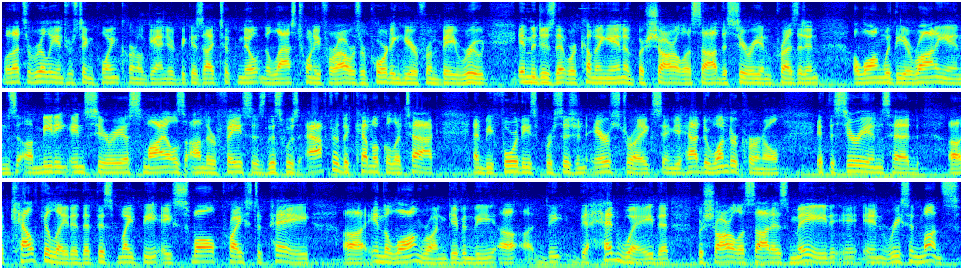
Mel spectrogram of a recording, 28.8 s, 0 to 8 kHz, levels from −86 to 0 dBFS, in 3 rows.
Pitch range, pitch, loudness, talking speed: 120-140 Hz, 130 Hz, -26 LUFS, 205 wpm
